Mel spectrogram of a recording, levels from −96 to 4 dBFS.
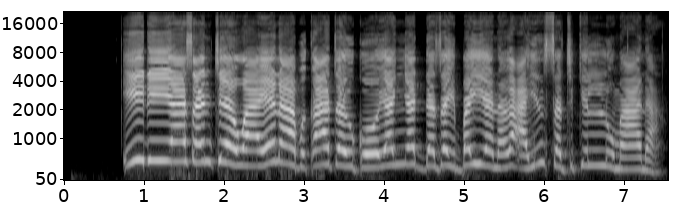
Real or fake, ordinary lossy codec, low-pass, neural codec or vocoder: real; none; none; none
